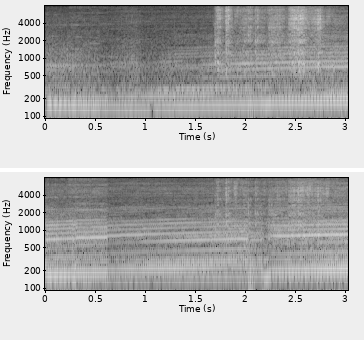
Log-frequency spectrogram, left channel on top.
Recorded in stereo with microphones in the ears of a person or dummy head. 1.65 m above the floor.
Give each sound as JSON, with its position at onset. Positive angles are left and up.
{"t": 1.7, "sound": "cutlery clinking", "side_deg": 15, "distance_m": 4.5}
